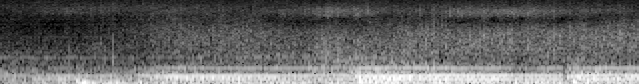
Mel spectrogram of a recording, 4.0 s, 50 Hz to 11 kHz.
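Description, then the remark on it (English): A great church bell, cast in 1688 by a Rostov craftsman and weighing 33 tons, rings with deep, sustained humming tones, renewed by a few fresh strikes about a second apart, over a low rumbling background with no voices. “Listen to the bells. Listen to the great bell cast by Flor Terentyev, a Rostov craftsman, in the year 1688”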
